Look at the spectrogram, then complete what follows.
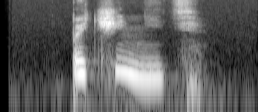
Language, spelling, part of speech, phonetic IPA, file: Russian, починить, verb, [pət͡ɕɪˈnʲitʲ], Ru-починить.ogg
- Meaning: to repair, to mend, to fix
